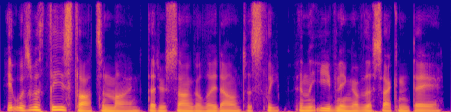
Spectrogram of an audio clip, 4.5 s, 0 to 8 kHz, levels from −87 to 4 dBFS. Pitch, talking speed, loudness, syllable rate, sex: 120 Hz, 265 wpm, -19 LUFS, 6.2 syllables/s, male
